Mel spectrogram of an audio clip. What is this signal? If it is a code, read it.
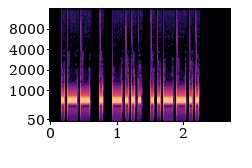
Morse code, heard as a keyed tone, about 25 wpm, 700 Hz. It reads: WEB?
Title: Sentences from Top 1000 Words - Review Part 4 - 25wpm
